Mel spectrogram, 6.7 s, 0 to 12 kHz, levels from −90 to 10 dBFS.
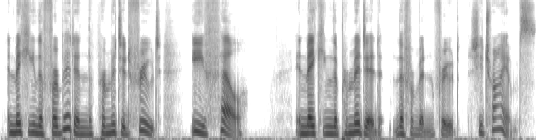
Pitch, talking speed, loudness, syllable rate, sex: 185 Hz, 160 wpm, -23 LUFS, 5.4 syllables/s, female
